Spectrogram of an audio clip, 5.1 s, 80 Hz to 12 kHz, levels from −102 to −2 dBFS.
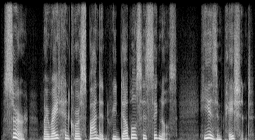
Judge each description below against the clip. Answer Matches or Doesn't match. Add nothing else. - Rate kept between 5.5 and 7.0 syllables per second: Doesn't match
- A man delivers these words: Doesn't match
